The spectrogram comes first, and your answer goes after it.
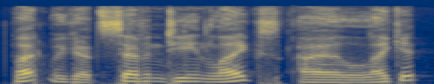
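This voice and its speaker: A man's voice: a little high, lively intonation, normal speed, dark tone, dry recording, clean studio sound. A man hosting a live stream, commenting casually and chatting with viewers, often repeating phrases for emphasis. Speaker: livestream host and cryptocurrency trading commentator.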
